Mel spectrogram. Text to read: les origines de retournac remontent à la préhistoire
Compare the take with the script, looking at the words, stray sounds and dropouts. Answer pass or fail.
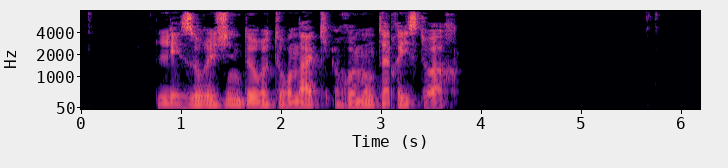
fail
